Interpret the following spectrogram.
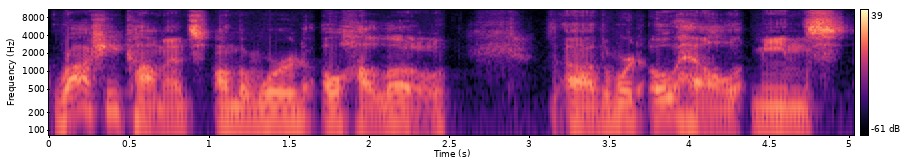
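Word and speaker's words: אהלה: comments on the word ohalo uh the word ohal means uh tent so ohalo means his tent which is pronounced consistent with its usual spelling as if the last letter were the letter VAV in Hebrew the masculine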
